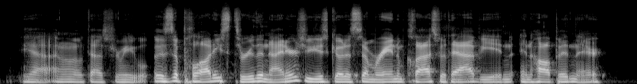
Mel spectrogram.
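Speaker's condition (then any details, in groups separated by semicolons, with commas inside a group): No condition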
